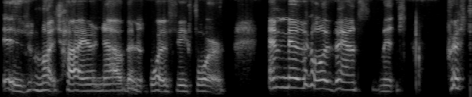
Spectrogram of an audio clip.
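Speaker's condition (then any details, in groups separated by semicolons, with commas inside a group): Cerebral palsy; speaks better than types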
